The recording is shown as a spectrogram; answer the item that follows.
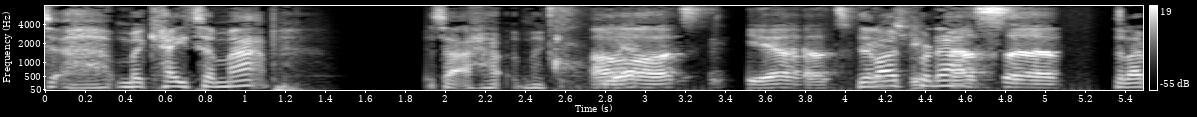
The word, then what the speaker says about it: Mercator: no I really enjoyed that in it's a Mercator map yeah did I pronounce that you did yeah no I have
